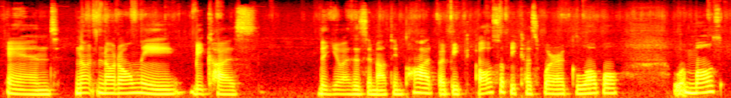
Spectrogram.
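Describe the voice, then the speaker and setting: A woman's voice: very deep voice, steady tone, measured pace, a little mellow, dry recording. A woman from Peru, an HR executive speaking earnestly as an interview guest, often restarting her sentences. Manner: earnest, searching for words with restarts. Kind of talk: conversational interview.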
